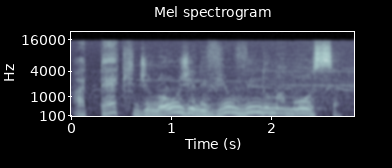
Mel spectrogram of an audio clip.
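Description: A woman reading a fairy tale aloud for children, expressive and fond of repeating phrases for effect. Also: on the low side, moderate pace, slightly rough. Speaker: children's storyteller. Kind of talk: storytelling for children.

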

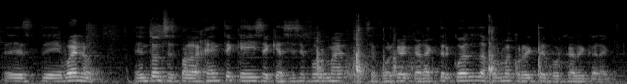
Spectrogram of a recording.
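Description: A man's voice: fairly high pitch, fairly even intonation, brisk. A young Mexican man in casual podcast chat, joking crudely and swearing. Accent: Mexican Spanish. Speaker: podcast co-host. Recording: echoey room with crowd noise.

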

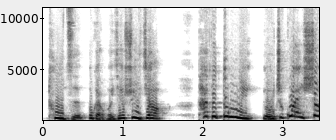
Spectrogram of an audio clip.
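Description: A woman's voice: high-pitched, very animated, a little fast, darkish tone. A woman voicing a brash, self-confident rooster that crows its orders. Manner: brash, trumpeting. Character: bossy brave rooster.

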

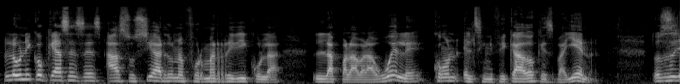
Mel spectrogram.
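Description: A man teaching a casual lesson, friendly and encouraging, often pausing to ask rhetorical questions. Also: mid-range voice, fairly bright tone. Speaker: language teacher.

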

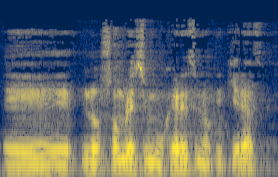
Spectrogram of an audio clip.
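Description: A man's voice: lowish voice, measured pace. Joking young Mexican man on a podcast. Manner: relaxed, joking banter. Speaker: podcast co-host. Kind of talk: casual podcast chat.

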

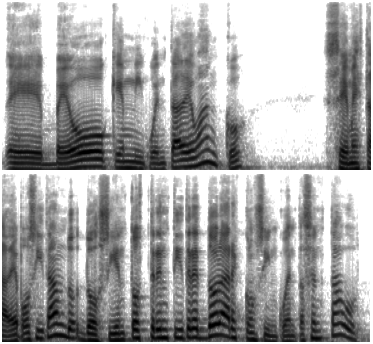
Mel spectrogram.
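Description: A man's voice: on the high side, moderate pace. A man, animatedly retelling a show's plot in casual chat and mixing in English words. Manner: animated storyteller, mixes English into Spanish.

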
